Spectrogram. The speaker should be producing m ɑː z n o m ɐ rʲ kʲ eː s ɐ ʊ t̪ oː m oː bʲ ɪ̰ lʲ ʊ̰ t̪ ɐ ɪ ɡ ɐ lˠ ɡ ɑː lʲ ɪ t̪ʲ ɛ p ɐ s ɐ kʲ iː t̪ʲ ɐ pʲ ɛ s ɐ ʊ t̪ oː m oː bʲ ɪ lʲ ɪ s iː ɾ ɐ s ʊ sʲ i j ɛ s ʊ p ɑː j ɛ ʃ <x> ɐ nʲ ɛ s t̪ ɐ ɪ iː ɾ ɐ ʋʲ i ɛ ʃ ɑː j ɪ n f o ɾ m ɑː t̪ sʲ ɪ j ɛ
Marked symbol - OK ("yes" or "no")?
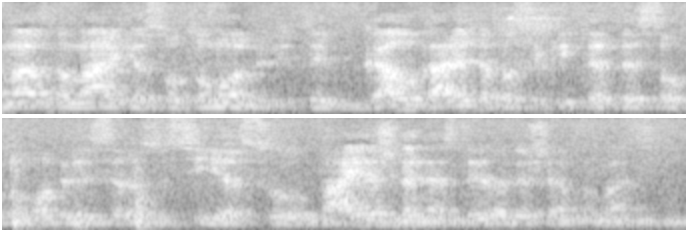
no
